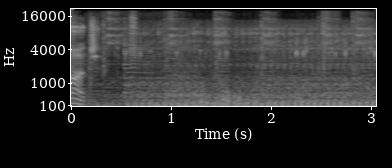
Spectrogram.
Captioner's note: bike engine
